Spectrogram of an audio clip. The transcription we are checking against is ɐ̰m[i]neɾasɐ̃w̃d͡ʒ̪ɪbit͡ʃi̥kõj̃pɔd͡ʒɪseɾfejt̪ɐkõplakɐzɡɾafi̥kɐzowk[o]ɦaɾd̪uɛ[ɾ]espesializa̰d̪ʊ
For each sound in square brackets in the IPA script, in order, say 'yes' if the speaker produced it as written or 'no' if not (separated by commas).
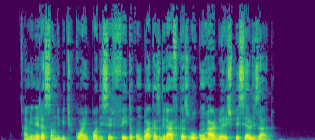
yes, no, yes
